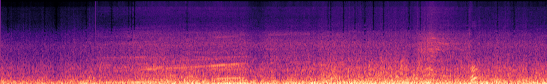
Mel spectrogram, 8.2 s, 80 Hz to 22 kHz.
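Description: A 2020 Yamaha Tracer 900 GT is ridden on the road, its engine a loud, steady drone buried in heavy wind rush, with a brief shift in tone as the quick shifter misses a gear.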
